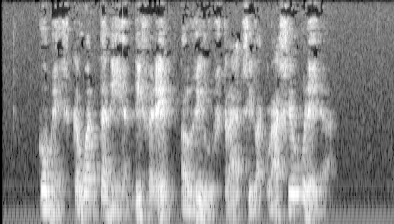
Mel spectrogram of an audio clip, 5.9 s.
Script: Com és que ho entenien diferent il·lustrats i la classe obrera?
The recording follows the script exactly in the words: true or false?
false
